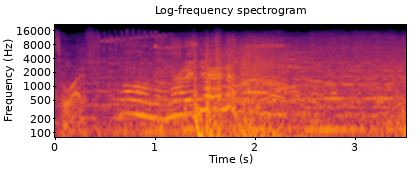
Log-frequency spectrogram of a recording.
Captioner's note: crowd gasps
